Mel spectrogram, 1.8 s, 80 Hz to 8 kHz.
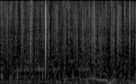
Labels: {"label": "biophony, cascading saw", "recorder": "SoundTrap 600 or HydroMoth"}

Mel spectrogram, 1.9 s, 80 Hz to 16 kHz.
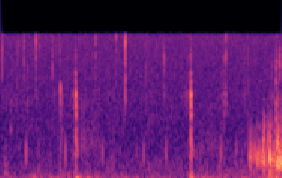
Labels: {"label": "biophony, low growl", "recorder": "SoundTrap 300"}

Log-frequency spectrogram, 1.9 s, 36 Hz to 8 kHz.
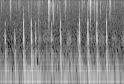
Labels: {"label": "biophony, knock", "recorder": "SoundTrap 300"}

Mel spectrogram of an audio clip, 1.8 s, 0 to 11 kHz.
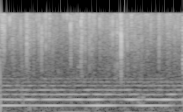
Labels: {"label": "biophony, midshipman", "recorder": "SoundTrap 500"}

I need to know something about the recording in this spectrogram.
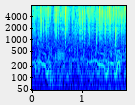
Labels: {"label": "biophony, cascading saw", "recorder": "SoundTrap 600 or HydroMoth"}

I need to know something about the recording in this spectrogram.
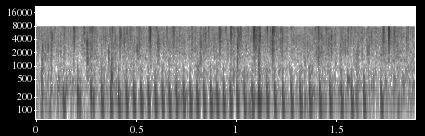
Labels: {"label": "biophony, grouper groan", "recorder": "SoundTrap 300"}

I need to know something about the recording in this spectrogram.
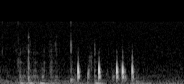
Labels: {"label": "biophony, knock croak", "recorder": "SoundTrap 300"}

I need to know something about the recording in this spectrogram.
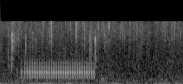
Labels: {"label": "biophony, croak", "recorder": "SoundTrap 500"}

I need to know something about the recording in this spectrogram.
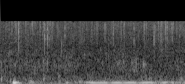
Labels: {"label": "biophony", "recorder": "SoundTrap 500"}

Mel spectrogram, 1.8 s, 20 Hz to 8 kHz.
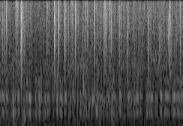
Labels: {"label": "anthrophony, mechanical", "recorder": "SoundTrap 300"}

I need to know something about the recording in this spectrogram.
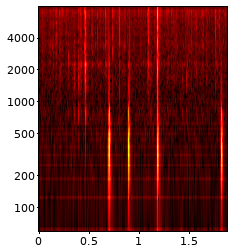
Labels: {"label": "ambient", "recorder": "HydroMoth"}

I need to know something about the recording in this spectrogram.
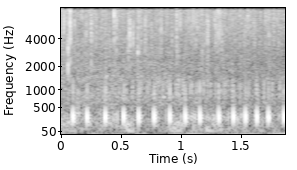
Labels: {"label": "biophony, pulse", "recorder": "SoundTrap 500"}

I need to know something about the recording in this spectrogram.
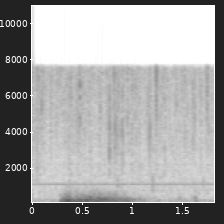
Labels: {"label": "biophony, growl", "recorder": "SoundTrap 500"}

